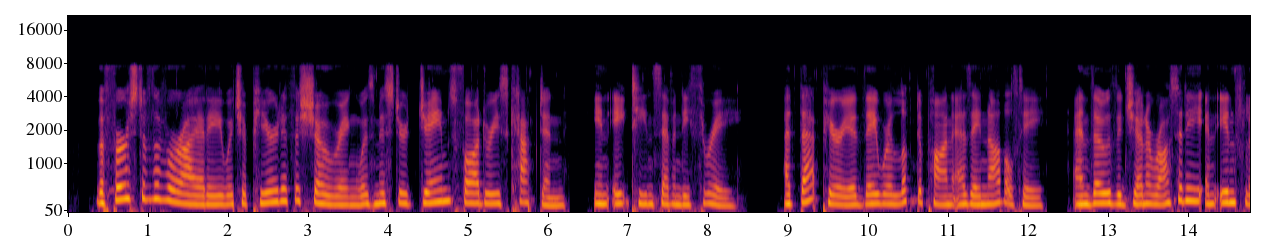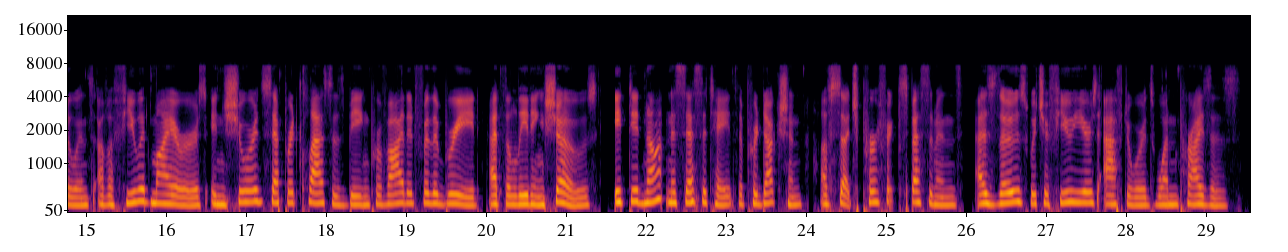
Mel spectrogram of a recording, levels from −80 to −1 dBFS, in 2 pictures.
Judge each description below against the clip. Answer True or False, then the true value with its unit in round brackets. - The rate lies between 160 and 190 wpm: False (140 wpm)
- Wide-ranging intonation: False (3.5 semitones)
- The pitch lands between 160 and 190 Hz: True (185 Hz)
